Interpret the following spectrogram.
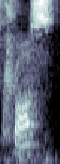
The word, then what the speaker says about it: Krauss: up to about, according to a physicist, Lawrence Krauss, something like that, it's spelled K-R-A-U-S-S, I think it's German, but I don't really know how to pronounce it.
